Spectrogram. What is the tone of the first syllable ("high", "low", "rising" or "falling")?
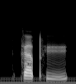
rising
